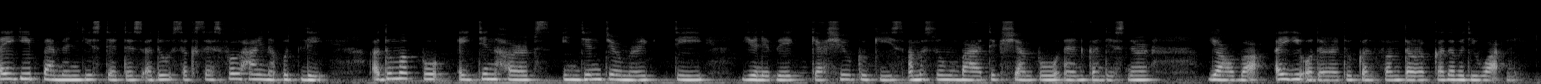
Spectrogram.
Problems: background sounds at intervals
